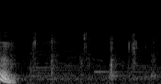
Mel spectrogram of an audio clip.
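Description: Close chewing of crunchy Isan-style venison larb with fresh mint and herbs, a run of soft irregular crunches after a brief low thump, with faint background noise.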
